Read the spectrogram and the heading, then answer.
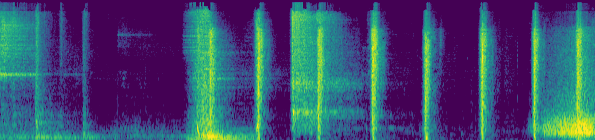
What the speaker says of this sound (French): Yun Jian, fais-lui personnellement son coup de fouet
